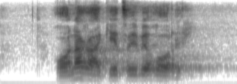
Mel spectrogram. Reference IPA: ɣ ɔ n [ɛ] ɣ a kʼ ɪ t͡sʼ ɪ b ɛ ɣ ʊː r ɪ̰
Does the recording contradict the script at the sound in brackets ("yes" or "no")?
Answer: yes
